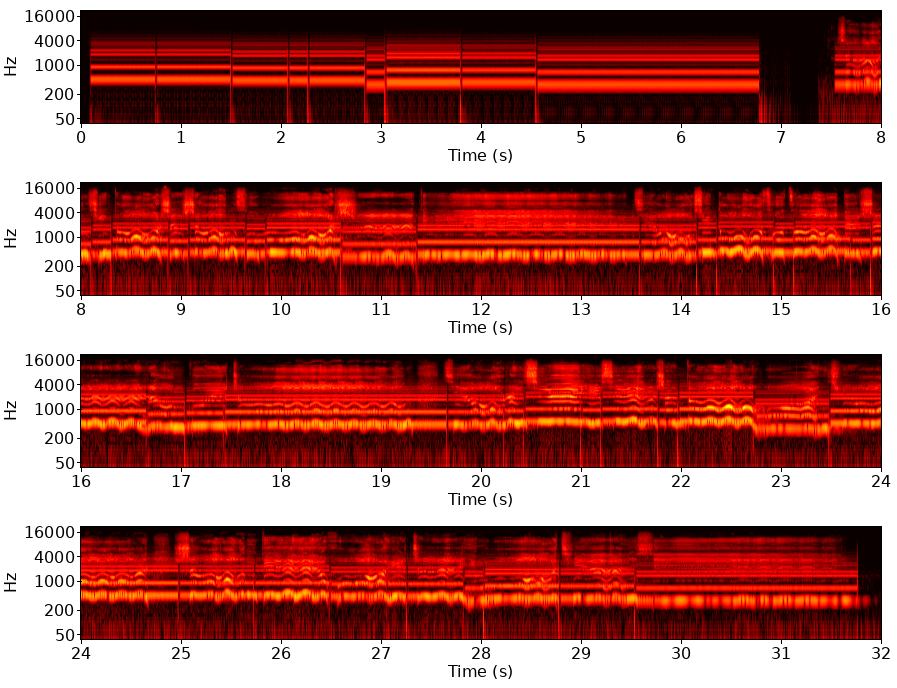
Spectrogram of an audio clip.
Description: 独唱 第一声

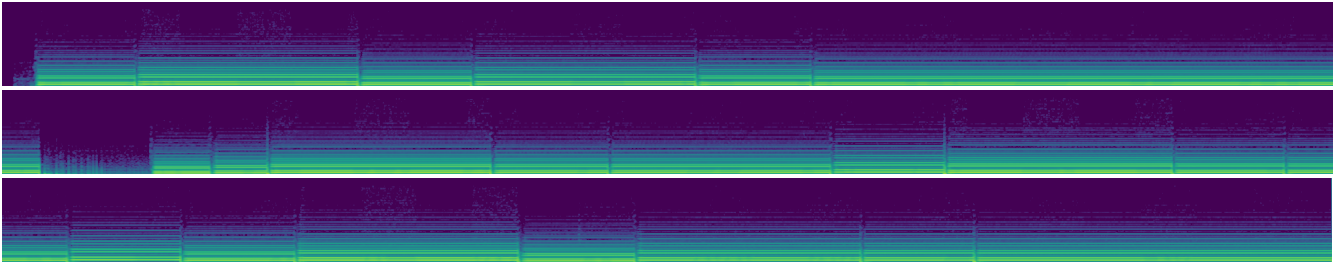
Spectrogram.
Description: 独奏 第二声; 岂能让主独背十架

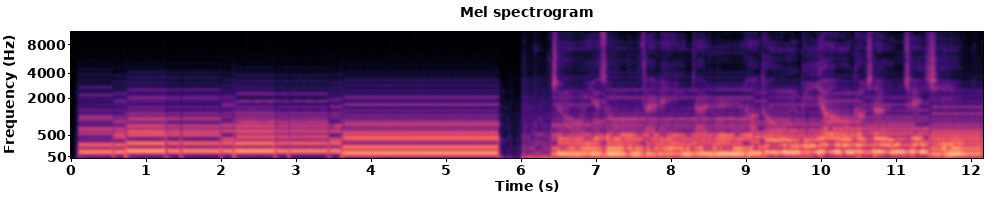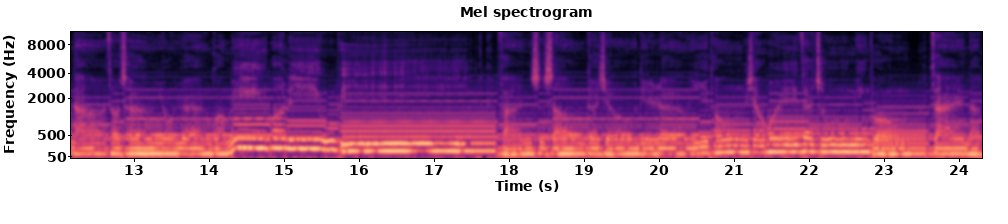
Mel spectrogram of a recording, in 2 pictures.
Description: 独唱 第四声

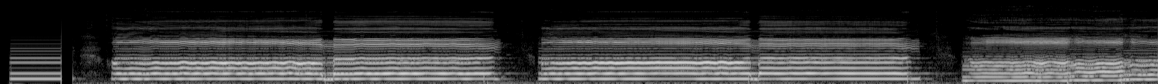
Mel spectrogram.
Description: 阿门颂 独唱（第三声）

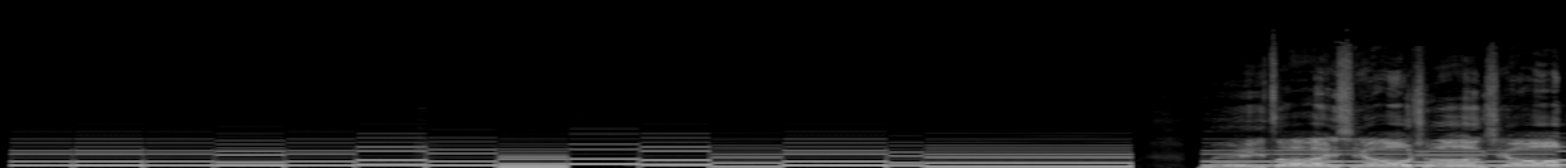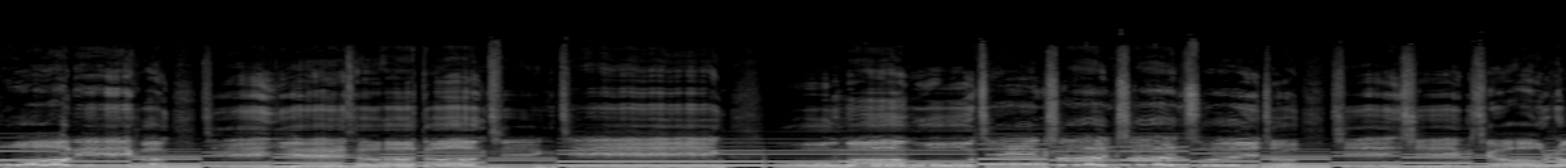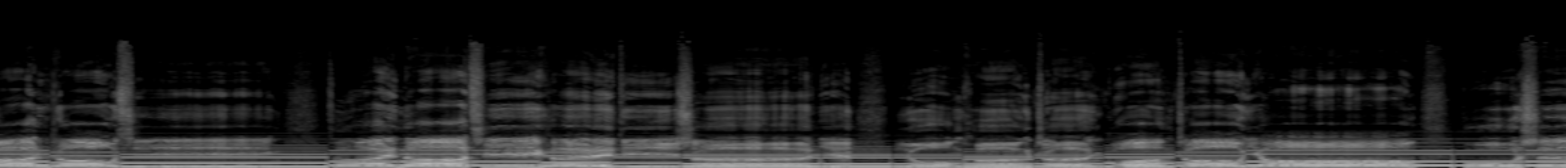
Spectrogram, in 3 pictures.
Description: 小伯利恒 独唱（第一声）

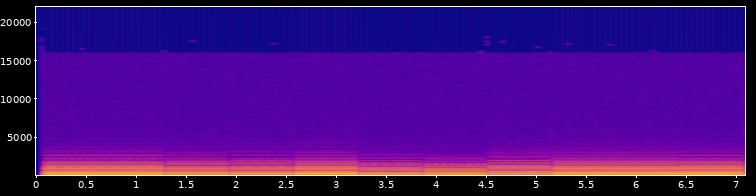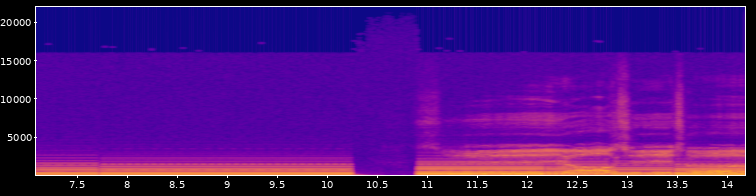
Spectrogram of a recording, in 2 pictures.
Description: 独唱（第三声）

